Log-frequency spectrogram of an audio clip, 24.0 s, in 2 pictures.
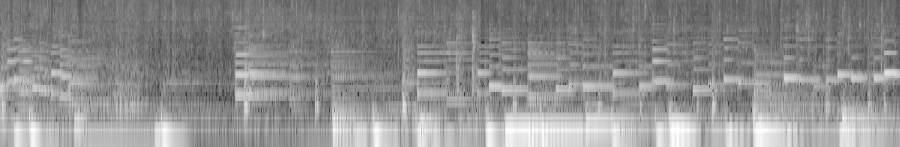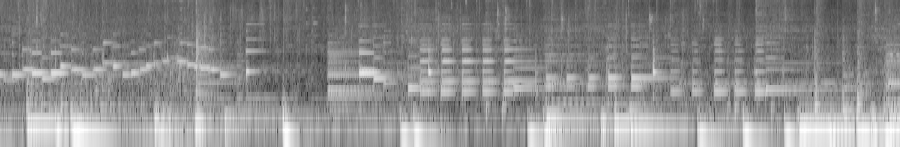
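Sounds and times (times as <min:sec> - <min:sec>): food sizzling in oil: 0:00.0 - 0:24.0
background music: 0:16.4 - 0:24.0.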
